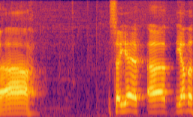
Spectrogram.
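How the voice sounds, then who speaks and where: This man speaks with an Australian accent. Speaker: brewery owner and brewer. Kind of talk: casual interview.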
